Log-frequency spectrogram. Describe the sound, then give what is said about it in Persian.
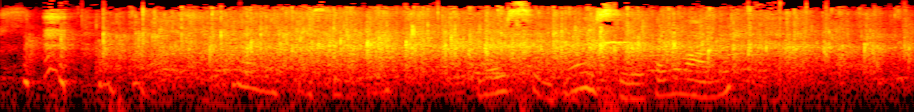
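Audience applause: dense, steady clapping that fills the whole stretch, with voices and a few shouts rising over it. “دوباره دست بزنی تا زهره برسه.”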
